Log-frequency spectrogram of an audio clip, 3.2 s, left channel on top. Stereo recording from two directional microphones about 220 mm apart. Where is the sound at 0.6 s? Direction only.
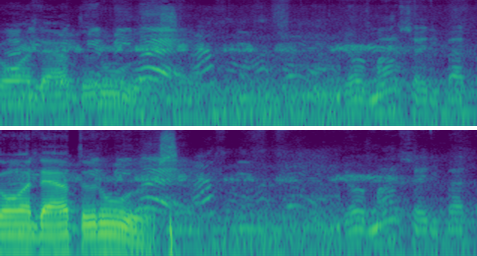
25° left (ahead or behind).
